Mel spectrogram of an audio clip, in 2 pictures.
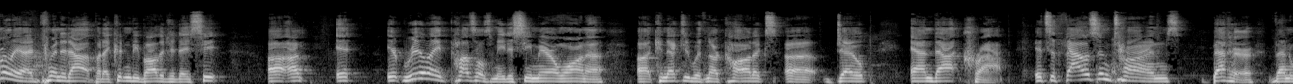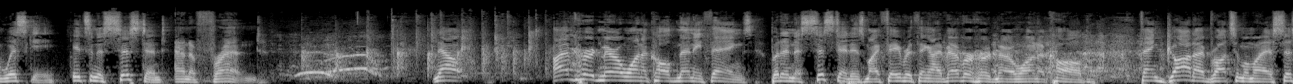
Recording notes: Proopcasting live from The Carleton in Halifax, Nova Scotia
